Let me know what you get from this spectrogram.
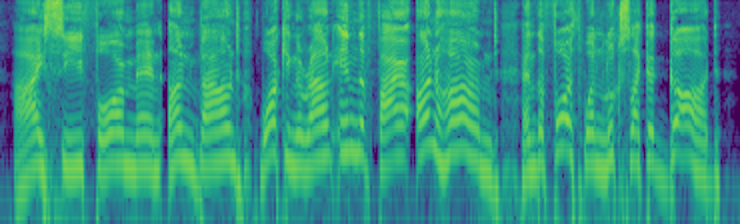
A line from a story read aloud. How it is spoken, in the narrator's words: Nebuchadnezzar shouted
